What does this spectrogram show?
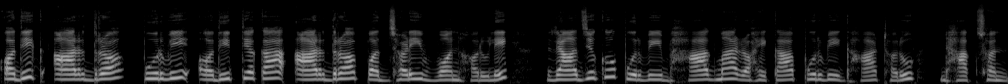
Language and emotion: Nepali, neutral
